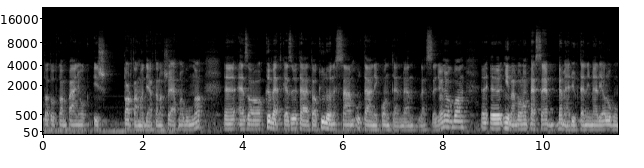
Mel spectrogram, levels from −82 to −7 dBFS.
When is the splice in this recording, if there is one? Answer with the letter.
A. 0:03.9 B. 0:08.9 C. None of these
B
